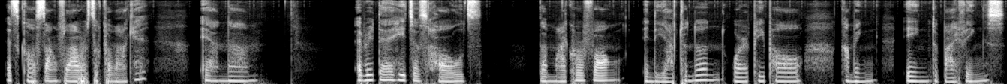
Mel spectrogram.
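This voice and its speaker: An ASMR audio creator does an intimate girlfriend roleplay, telling about her day in a soft, husky, breathy voice that is hesitant, affectionate, and often slips into a whisper. Her pitch is fairly low, and she is close to the microphone in a dry recording.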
